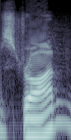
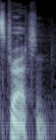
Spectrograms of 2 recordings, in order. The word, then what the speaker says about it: Strachan: Strawn, that's how you pronounce it. Doesn't matter what it looks like to So you. it's not Strachan.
